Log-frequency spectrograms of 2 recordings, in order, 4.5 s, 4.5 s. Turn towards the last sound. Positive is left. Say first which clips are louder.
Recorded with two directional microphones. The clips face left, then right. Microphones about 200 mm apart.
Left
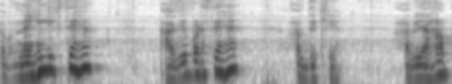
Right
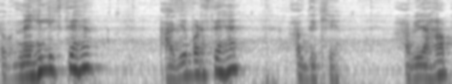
# left 5 dB
turn(degrees=50)  # may be behind; listen again after turning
